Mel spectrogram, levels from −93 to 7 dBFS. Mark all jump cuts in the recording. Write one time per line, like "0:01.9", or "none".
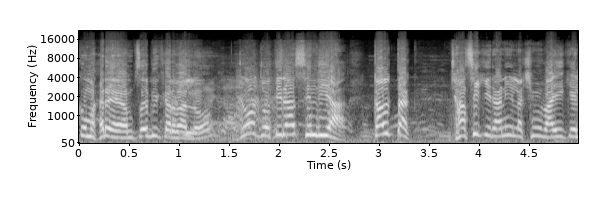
0:01.4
